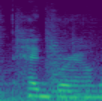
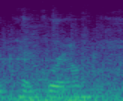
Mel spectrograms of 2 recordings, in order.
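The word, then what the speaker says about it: Pegram: to this riverbed and I just noticed I've been saying our cannon unit's name wrong his name is peg gram I'm very sorry peg brown but peg gram is delivering right now so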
